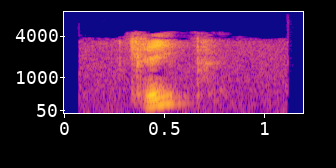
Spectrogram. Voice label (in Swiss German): "gripp", alsace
